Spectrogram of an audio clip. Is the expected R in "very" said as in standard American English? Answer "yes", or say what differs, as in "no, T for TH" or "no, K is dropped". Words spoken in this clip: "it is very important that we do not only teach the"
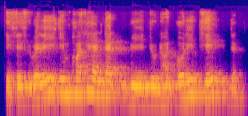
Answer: no, L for R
